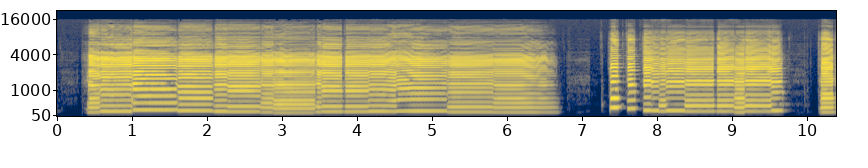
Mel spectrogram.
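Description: Tenor saxophone playing a phrase of sustained, stepping notes, heard through a Shure SM57 dynamic microphone, whose sound the player calls a little nasal and lacking warmth. The phrase stops just before seven seconds, and after a short pause a second saxophone phrase follows.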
